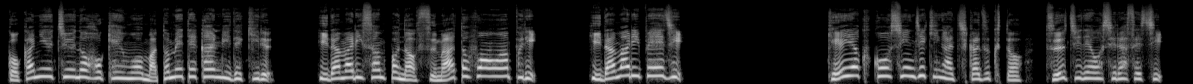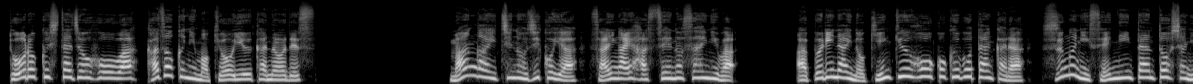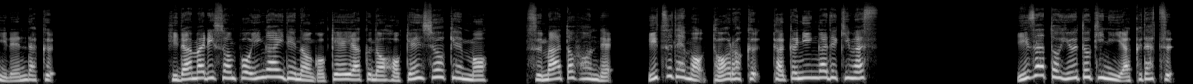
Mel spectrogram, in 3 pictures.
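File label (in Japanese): アプリ利用の案内ナレ, ボイスサンプル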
